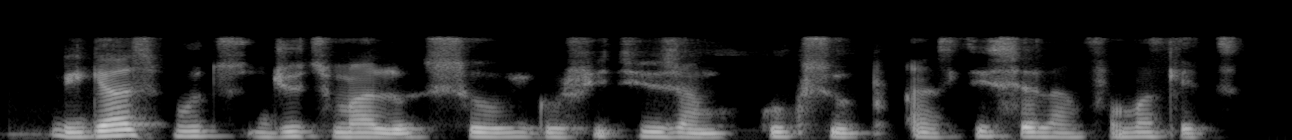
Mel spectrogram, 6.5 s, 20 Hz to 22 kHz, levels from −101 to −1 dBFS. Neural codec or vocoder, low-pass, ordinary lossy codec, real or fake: autoencoder, 48 kHz, 32 numbers a frame, DAC-VAE, trained on Japanese speech; 7.2 kHz; none; fake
